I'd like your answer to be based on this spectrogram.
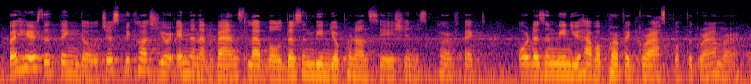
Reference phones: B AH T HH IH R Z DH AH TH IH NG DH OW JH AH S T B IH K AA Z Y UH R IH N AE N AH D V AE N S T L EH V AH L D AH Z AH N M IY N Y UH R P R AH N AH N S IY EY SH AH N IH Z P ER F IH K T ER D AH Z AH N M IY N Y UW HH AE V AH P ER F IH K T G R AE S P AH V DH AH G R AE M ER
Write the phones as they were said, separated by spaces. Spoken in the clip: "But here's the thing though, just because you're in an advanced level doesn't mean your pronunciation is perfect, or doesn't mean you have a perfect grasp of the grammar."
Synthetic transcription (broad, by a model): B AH T HH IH R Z DH AH TH IH NG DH OW JH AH S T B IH K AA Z Y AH R IH N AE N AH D V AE N S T L EH V AH L D AH Z AH N M IY N Y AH R P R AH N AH N S IY EY SH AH N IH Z P ER F IH K T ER D AH Z AH N M IY N Y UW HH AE V AH P ER F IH K G R AE S P AH V DH AH G R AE M ER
